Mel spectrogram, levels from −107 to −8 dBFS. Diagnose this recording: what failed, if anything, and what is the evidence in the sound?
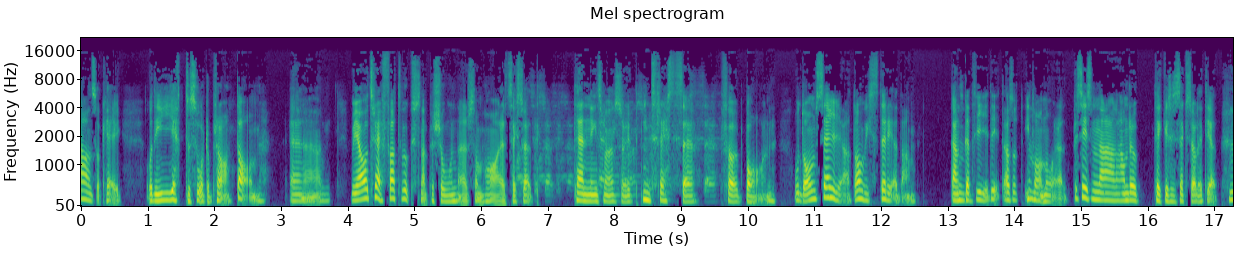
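Call processing failed. From 6.54 to 9.75 s, the speech comes round again as a feedback echo between two devices, repeating at a steady interval of roughly a third of a second. The repeats peak at about 18 dB below the direct speech and sound thinner than it. A second device in the same room is likely playing this call. The first microphone picks up that playback. Its echo canceller only removes its own device's output, so the copy goes out again.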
